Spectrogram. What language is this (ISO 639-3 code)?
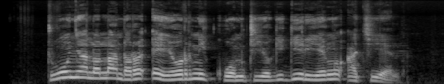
luo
